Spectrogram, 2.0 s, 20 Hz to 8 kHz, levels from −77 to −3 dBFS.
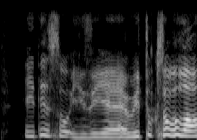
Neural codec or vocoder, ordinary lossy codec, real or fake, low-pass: codec, 16 kHz, 16 kbps, FunCodec, trained on Chinese and English, 50 frames a second; none; fake; 7.2 kHz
